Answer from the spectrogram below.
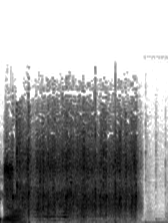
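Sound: played applause sound effect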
